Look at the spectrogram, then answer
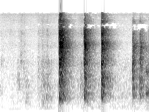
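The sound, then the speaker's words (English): A die clatters and bounces on a floor, giving four sharp clicks that come quicker together before a final rattle, with no voices present. “That's the sound of a dice hitting the floor.”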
